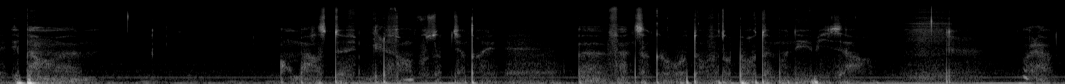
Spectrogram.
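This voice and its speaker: A woman whispers at a very slow pace, with long, frequent pauses, big swings in loudness and noticeable background noise. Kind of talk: ASMR gameplay commentary. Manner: whispered.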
